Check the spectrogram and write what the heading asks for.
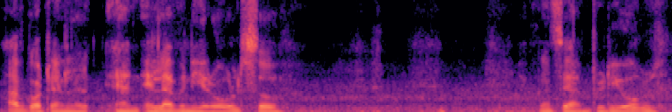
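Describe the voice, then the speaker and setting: Background noise accompanies this casual walking commentary from a riverside vlogger, a man in his forties whose English is not his first language. He speaks at medium pitch in a steady tone and normal speed, rambling and regularly searching for words.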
